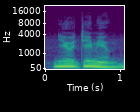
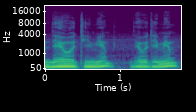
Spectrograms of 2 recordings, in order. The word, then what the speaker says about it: neodymium: 그러면 발음을 우리가 들어보시는데 니오디뮴 니오가 이제 새롭다니까 이것은 이제 부수적이고 디뮴이 이제 프라이머리 여기 디뮴 D의 액센트가 있겠죠. 니오디뮴 우리말로 네오디뮴 하여튼 자재 이름이다 이제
